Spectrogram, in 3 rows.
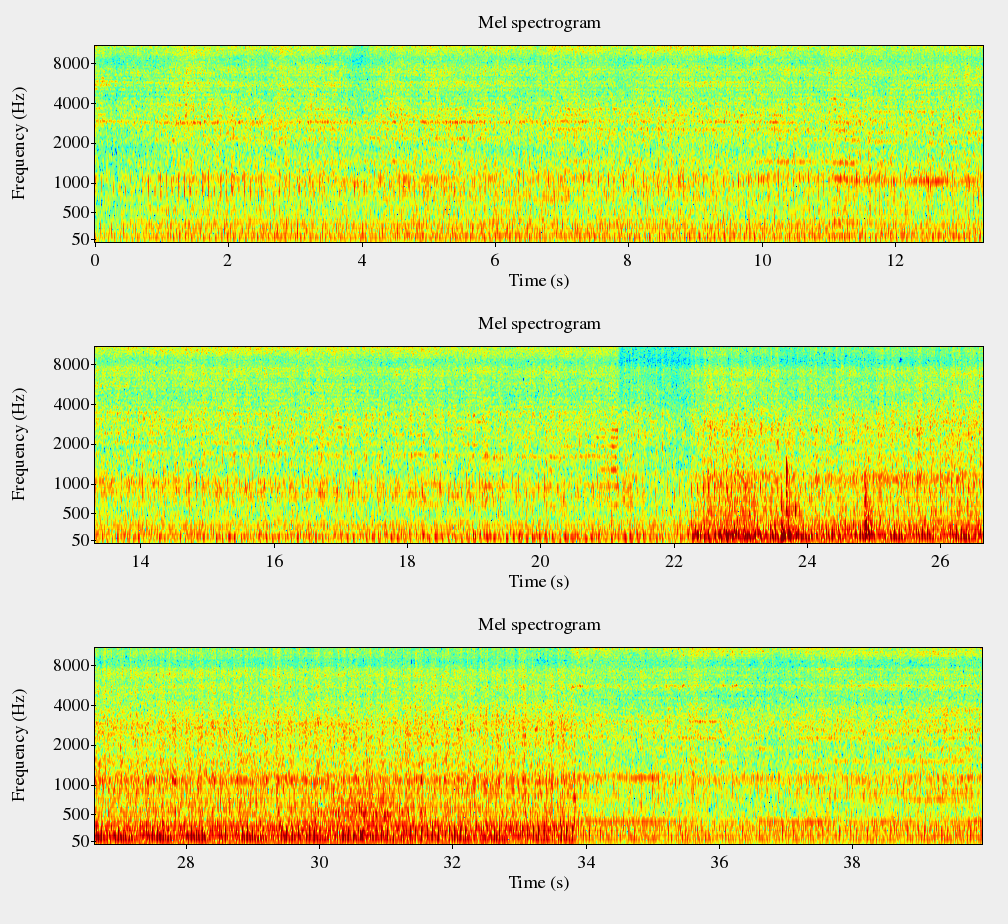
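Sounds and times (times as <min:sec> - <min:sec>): bandsaw sawmill cutting wood: 0:00.0 - 0:39.9
sharp knocks: 0:22.2 - 0:25.8.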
